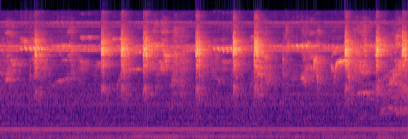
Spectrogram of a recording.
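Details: Call of a female bar-winged prinia. Thin, high, clipped chirps come in uneven bursts of two or three, with a constant low mechanical hum underneath.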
